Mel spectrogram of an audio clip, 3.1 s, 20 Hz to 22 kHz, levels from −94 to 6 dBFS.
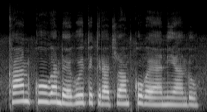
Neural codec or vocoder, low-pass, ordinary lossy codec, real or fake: codec, 44.1 kHz, 7.8 kbps, Pupu-Codec; 19.8 kHz; none; fake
